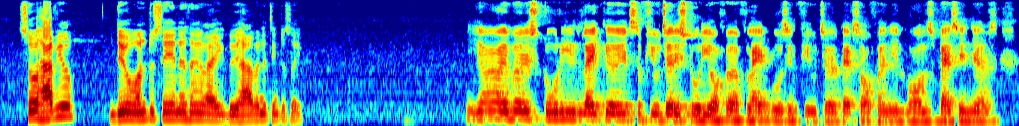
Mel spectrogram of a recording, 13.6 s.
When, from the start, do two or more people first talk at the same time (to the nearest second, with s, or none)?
none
